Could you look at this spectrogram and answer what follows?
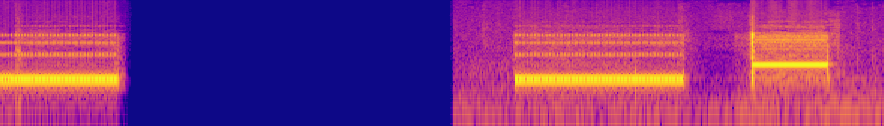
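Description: Ringback tone of an unanswered telephone call, a steady purring tone that sounds for under a second, stops for a long silence, returns for about a second, then gives way to a brief higher two-tone beep.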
